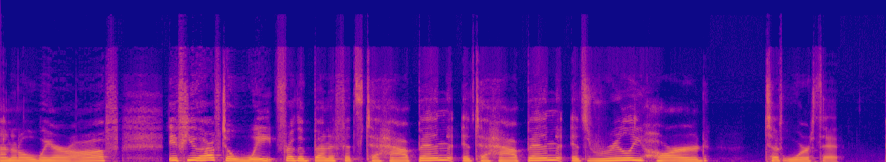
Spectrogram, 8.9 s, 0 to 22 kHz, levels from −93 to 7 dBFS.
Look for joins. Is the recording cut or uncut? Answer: cut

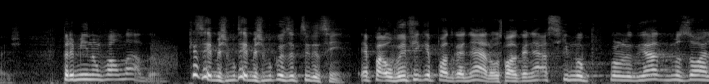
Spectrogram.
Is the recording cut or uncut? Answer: cut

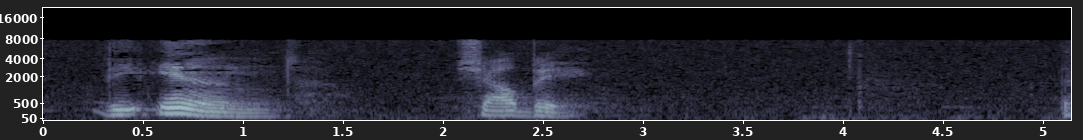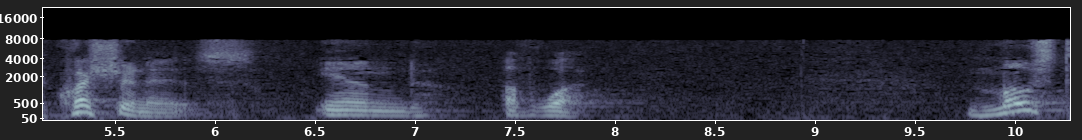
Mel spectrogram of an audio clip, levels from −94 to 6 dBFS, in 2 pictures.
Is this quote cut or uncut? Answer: cut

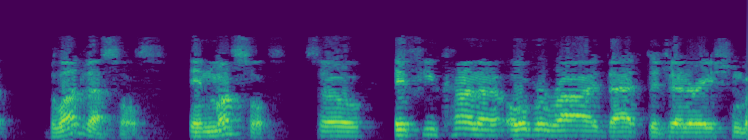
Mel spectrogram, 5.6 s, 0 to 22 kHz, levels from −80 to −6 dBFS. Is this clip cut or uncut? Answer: cut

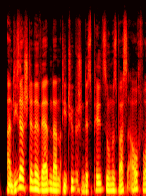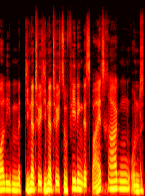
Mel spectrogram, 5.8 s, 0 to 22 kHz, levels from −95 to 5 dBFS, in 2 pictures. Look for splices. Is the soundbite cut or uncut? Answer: cut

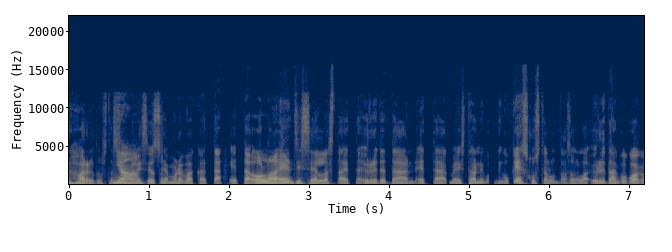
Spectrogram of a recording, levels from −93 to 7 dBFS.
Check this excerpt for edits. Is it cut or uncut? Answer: cut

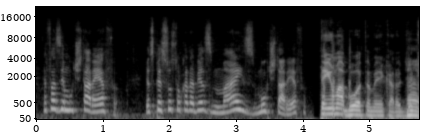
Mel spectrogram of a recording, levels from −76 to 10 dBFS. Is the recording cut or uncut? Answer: uncut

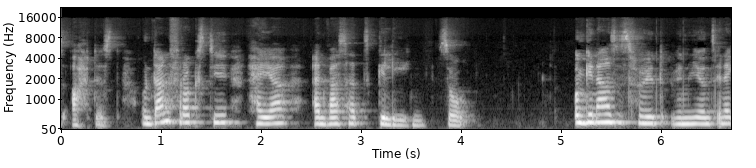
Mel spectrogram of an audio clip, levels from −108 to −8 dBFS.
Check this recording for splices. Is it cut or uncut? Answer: cut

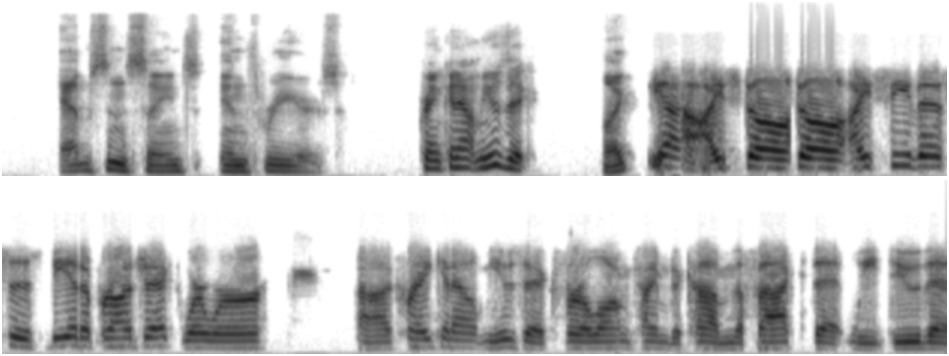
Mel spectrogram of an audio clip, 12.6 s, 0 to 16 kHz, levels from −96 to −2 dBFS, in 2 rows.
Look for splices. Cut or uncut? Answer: cut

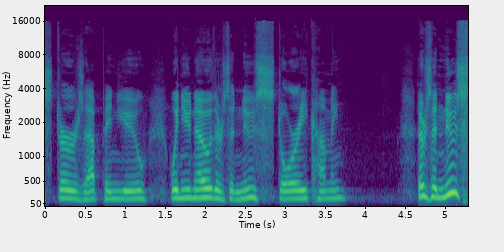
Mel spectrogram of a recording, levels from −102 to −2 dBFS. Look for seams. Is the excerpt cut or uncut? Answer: uncut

